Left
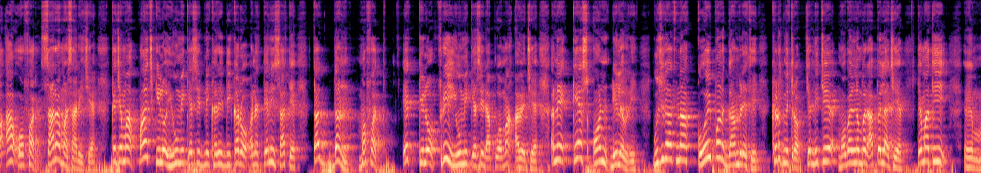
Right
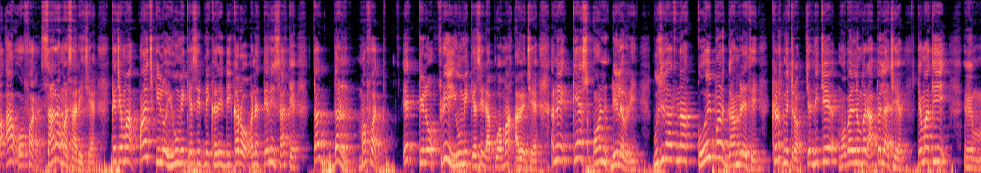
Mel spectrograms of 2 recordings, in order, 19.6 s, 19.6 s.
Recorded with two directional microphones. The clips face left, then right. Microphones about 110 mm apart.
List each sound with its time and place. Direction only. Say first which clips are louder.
0.0 s speech: left 4 dB; 30° left (ahead or behind)
1.3 s a man's voice: left 1 dB; 15° left (ahead or behind); by 3.3 s 40° left (ahead or behind)
3.6 s a man's voice: left 3 dB; 15° left (ahead or behind)
5.4 s a man's voice: left 5 dB; 30° left (ahead or behind)
6.2 s a man's voice: left 5 dB; 45° left (ahead or behind)
7.2 s a man's voice: left 4 dB; 20° left (ahead or behind)
8.0 s a man's voice: left 5 dB; 35° left (ahead or behind)
9.3 s a man's voice: left 2 dB; 15° left (ahead or behind)
11.0 s a man's voice: left 6 dB; 40° left (ahead or behind)
12.3 s speech: left 4 dB; 20° left (ahead or behind)
13.2 s a man's voice: left 6 dB; 45° left (ahead or behind)
14.3 s speech: left 5 dB; 30° left (ahead or behind)
14.8 s a man's voice: left 4 dB; 20° left (ahead or behind)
